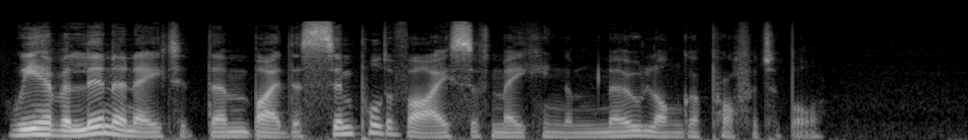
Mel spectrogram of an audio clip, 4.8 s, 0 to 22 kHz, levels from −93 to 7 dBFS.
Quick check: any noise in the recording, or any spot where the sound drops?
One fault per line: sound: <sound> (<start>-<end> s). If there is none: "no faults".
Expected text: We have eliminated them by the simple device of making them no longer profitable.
no faults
